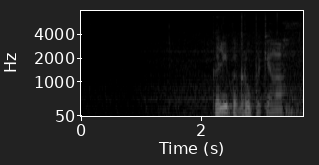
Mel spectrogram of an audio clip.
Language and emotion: Russian, neutral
